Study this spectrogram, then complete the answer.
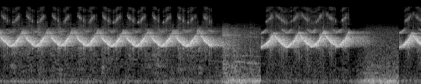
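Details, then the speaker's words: Yamaha Jupiter Z1 with CR-7 alarm armed, ignition switched on without disarming: loud high warbling siren sweeping about four times a second, cut briefly twice, and switch starting is blocked; alarm triggered by ignition tamper. "Nah, pada saat terjadi letter T dari sini, sirene bunyi, kemudian starter via saklar dari sini tidak bisa hidup."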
